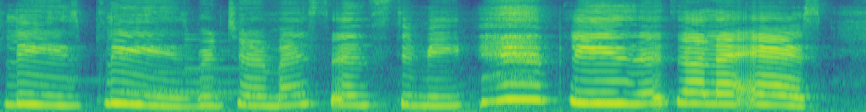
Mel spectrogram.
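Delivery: high, tearful, sobbing, begging plea. Retelling a lady's televised plea for her sons' return, imitating someone crying. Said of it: "The lady was just crying".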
